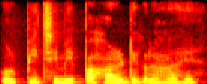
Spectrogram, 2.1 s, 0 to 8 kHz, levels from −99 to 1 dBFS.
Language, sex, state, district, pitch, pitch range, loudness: Hindi, female, Arunachal Pradesh, Longding, 255 Hz, 245-260 Hz, -20 LUFS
